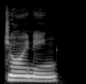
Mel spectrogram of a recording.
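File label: "joining", American English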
